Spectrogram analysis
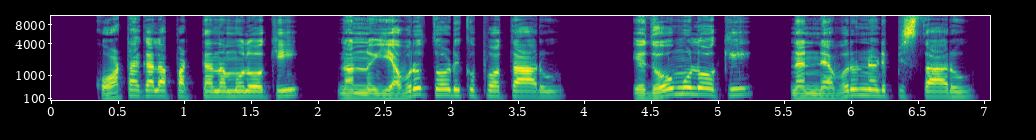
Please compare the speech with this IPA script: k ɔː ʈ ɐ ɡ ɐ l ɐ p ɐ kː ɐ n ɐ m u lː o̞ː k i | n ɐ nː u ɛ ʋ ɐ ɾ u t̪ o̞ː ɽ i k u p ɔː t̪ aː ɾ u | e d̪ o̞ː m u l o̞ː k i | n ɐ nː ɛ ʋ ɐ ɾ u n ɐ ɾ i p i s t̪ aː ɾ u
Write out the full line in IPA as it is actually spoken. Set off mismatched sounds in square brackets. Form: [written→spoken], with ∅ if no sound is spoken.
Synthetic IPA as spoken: k ɔː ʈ ɐ ɡ ɐ l ɐ p ɐ [kː→ʈː] ɐ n ɐ m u [lː→l] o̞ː k i | n ɐ nː u ɛ ʋ ɐ ɾ u t̪ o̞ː ɽ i k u p ɔː t̪ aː ɾ u | e d̪ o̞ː m u l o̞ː k i | n ɐ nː ɛ ʋ ɐ ɾ u n ɐ [ɾ→ɽ] i p i s t̪ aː ɾ u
